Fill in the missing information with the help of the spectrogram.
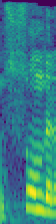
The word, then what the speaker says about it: sonder: S-O-N-D-E-R. So it's in sonder in Afrikaans, but you now pronounce it sonder in English.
